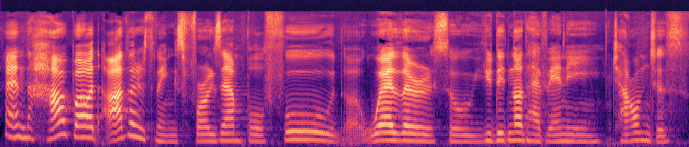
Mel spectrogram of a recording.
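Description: A woman's voice: medium pitch, unhurried, a bit bright. Hesitant young woman podcast host. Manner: friendly, hesitant fillers. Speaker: podcast host, junior researcher. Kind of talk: hosting interview.

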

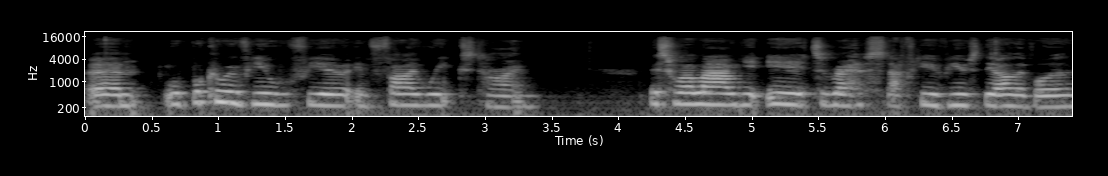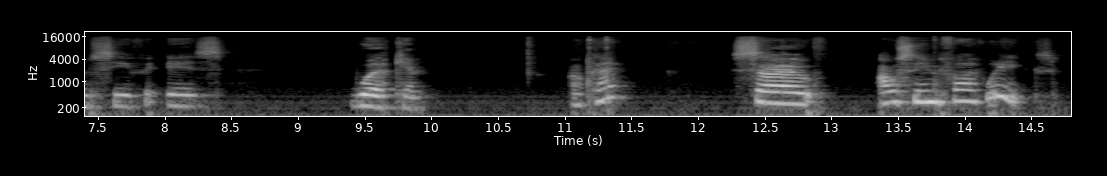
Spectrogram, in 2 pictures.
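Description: A woman in her twenties speaking softly in an ASMR medical roleplay as an ear doctor, hesitant and reassuring. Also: a little high, fairly even intonation, unhurried, pauses often, poor audio. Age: 20s. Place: small bedroom, indoors.

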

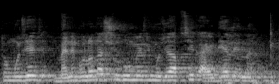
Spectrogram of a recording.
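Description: A man's voice: high voice, fast talker, mellow. A young man talking casually to camera as a fitness vlogger, explaining things directly to viewers. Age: young adult. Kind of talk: casual vlog talk to camera. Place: unfinished building, rooftop and open balcony. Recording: clear background noise, outdoor ambience, traffic.

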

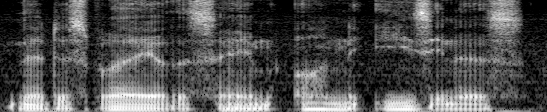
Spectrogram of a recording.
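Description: Very deep, gravelly man reading a bedtime story. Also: big pitch swings, a little slow, a little hiss or hum. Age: middle-aged. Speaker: narrator reading classic horror stories. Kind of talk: ASMR audiobook-style bedtime story reading. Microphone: large studio condenser microphone close beside him, headphones on.

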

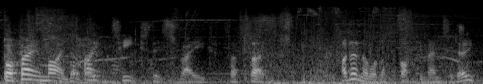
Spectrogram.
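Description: A man's voice: medium pitch, big pitch swings, fairly quick, over music. Joking man leading a raid. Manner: joking, swears. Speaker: raid leader. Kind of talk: casual gaming chat.

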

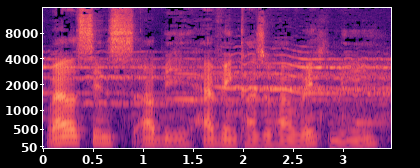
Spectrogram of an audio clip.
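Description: Woman, extremely low voice, casual game commentary, short muttered reactions, loud game music behind. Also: slow. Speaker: gamer commenting on own playthrough.

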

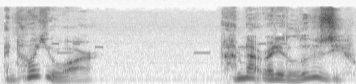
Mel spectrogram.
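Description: An actor playing a plain-spoken, weary husband in a radio drama. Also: male voice, high voice, sing-song, brisk, gravelly, warm tone, slightly rough, full character voice. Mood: tender, weary. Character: skeptical, weary husband, later softened and grateful.

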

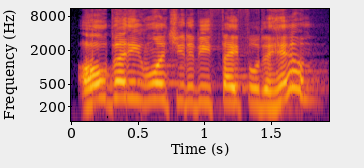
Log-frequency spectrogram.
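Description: A man in his thirties preaching a sermon on a large church stage with a headset mic, swinging between loud bursts and hushed lines. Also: extremely high pitch, fast. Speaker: pastor.

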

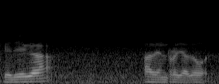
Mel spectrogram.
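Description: Relaxed man explaining on a kayak. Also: on the low side. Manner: relaxed, explains slowly with fillers. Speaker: kayak sailing instructor. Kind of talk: casual how-to explanation on the water. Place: on a sail kayak at sea. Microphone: action camera mounted on the kayak. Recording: dull lo-fi camera audio, faint wind.

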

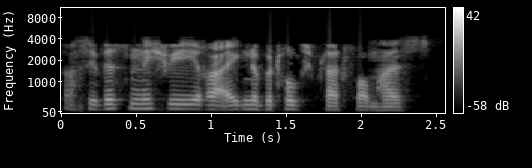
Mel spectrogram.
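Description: A man's voice: mid-range voice, brisk, no room sound. A man talking on a phone call in a terse, contrarian way. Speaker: prank call recipient baiting scammers. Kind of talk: phone conversation. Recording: narrowband phone line, dry.

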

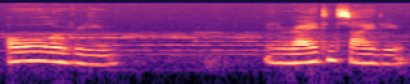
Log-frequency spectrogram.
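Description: A woman leading a guided meditation as a yoga teacher, speaking in a soothing, unhurried way with long pauses. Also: on the low side, fairly even intonation. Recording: music playing behind the voice. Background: music.

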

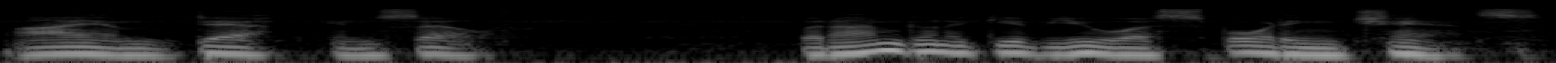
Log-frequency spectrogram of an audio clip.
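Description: Solemn avenger in a radio western, deep-ish and dark, very deliberate. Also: male voice, steady tone. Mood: menacing. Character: grim blind young avenger posing as Death. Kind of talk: radio drama acting.

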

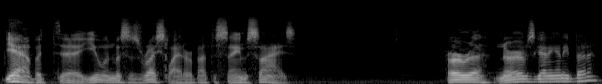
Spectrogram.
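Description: Wisecracking 40s radio detective, low voice, cool and sardonic. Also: male voice, normal speed, a bit bright, dry recording. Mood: wry. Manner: dry, sardonic, clipped. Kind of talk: 1940s radio acting.

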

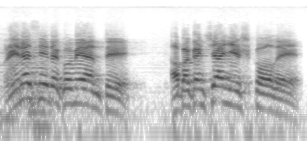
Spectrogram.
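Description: A man voicing a hearty, commanding naval officer in an animated cartoon, with exclamatory military delivery. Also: moderate pace. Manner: booming, exclamatory military orders. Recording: muffled old film soundtrack with music.

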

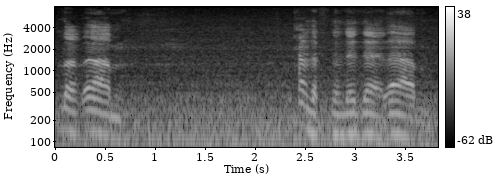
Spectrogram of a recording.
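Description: A middle-aged man in a car, stammering haltingly and trailing off as he plays a confused drive-thru customer. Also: mid-range voice. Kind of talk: hidden-camera prank chat. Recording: noisy car with engine and street sound.

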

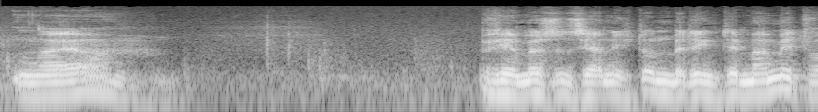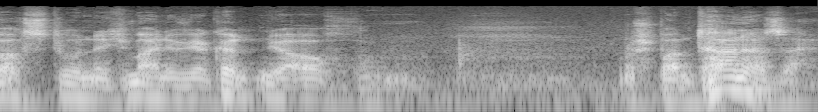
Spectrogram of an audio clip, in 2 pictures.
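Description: A voice actor playing a gruff, flustered middle-aged husband and father in a dubbed sitcom, blustering and evasive. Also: lowish voice, steady tone, measured pace, long pauses, fairly bright tone, a little hiss or hum. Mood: hesitant. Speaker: voice actor in a German sitcom dub.

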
